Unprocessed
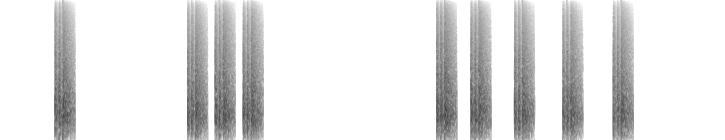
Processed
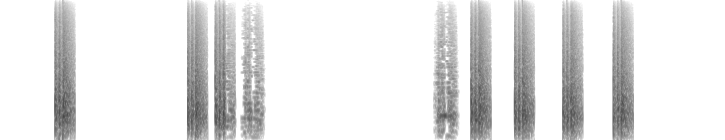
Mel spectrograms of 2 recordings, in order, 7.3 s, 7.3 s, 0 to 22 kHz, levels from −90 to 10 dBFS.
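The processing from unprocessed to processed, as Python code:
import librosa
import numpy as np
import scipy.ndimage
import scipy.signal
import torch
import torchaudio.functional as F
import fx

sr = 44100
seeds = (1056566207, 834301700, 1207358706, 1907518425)

y = fx.hpss_only(x, sr, part='harmonic', at=(2.24, 4.59), fade=0.02)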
